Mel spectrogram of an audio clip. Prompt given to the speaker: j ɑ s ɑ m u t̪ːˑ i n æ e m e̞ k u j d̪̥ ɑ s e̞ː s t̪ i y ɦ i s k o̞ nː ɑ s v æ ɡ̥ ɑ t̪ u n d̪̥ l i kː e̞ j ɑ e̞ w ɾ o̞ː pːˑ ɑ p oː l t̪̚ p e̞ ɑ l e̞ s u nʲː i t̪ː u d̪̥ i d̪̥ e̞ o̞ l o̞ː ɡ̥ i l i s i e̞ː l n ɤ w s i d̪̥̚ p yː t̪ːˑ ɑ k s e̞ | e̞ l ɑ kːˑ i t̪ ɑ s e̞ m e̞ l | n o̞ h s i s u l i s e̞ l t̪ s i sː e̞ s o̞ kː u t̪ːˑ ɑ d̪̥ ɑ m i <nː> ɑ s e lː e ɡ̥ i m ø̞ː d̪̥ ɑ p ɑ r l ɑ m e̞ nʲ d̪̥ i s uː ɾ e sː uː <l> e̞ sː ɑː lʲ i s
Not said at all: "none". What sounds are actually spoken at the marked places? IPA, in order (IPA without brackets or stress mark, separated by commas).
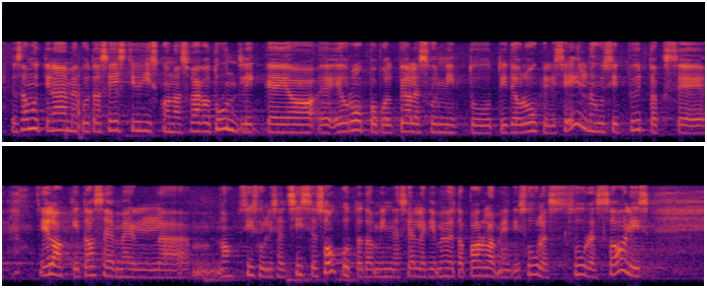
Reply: nː, ɾ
